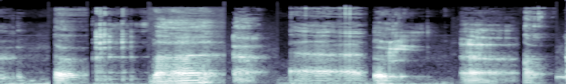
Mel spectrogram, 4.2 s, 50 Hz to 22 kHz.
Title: Burping Compilation June #4 | RBC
